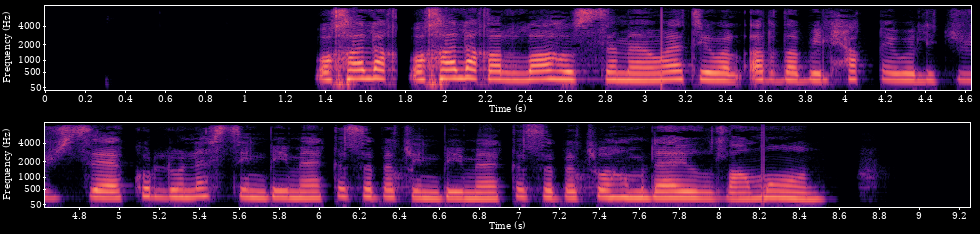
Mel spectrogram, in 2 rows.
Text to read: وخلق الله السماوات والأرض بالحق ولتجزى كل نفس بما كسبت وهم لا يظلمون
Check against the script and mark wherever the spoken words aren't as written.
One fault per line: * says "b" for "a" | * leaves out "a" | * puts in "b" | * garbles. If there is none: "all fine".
* puts in "وخلق"
* puts in "بما كسبت"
